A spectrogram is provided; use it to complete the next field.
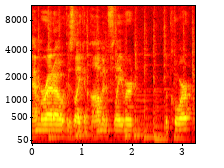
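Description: The talking is at a moderate pace, with an American accent. There is audible room echo and faint music in the background. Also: man. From United States. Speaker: voice actor. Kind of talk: casual talk to camera. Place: home room. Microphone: camera far.

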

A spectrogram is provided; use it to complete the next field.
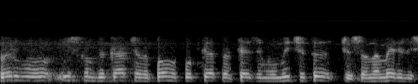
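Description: A man with a high-pitched voice. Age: 80s+. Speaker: viewer calling in. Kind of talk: phone-in comment.

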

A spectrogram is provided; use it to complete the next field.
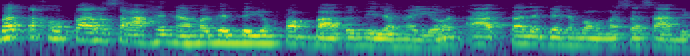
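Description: An animated man speaks at medium pitch with lively intonation. Audible room echo and noticeable background noise surround him. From Philippines. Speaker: pageant gossip vlogger. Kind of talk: casual vlog monologue.

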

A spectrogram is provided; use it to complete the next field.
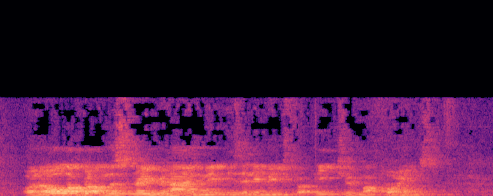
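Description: Strong room echo surrounds this man's voice, with light background noise underneath. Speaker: preacher. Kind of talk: sermon. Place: church. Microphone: camera far.

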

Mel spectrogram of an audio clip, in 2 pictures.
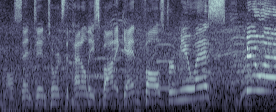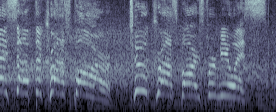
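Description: Over noticeable background noise, a man uses a raised, projected voice at an extremely high pitch, with very wide pitch swings and a fairly slow pace. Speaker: play-by-play commentator. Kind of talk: live sports commentary. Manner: animated, breathless exclamations.

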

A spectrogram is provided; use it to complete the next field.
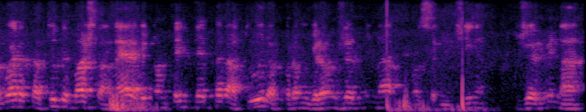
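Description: Over loud background noise, a man talks at a fairly quick pace with a fairly high pitch and lively intonation. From Brazil, Rio Grande do Sul (rural interior). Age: 60s. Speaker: agricultural engineer, former company president; podcast guest. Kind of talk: interview. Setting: video call. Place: office. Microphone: video call.

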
